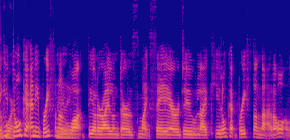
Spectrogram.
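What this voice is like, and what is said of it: Irish accent. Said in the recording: “you were an Irish girl. We could tell from your accent”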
